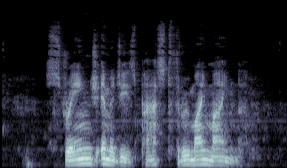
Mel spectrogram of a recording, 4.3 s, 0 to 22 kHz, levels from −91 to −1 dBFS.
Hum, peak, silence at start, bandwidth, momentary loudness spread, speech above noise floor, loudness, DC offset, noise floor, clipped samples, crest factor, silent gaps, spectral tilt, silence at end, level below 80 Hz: none; -4 dBFS; 0.4 s; 11 kHz; 14 LU; 37 dB; -21 LUFS; under 0.1%; -58 dBFS; under 0.1%; 18 dB; none; -7 dB/octave; 0.6 s; -58 dBFS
